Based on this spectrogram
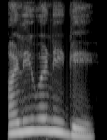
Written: ಅಳಿವಣಿಗೆ

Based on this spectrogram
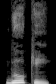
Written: ಗೋಕಿ

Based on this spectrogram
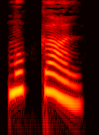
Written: ಮುಕ್ಕಾಲ್

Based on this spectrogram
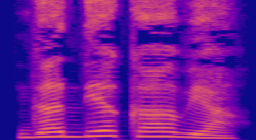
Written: ಗದ್ಯಕಾವ್ಯ

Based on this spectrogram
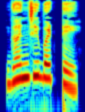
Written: ಗಂಜಿಬಟ್ಟೆ

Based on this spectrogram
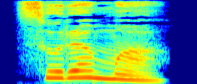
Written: ಸುರಮಾ

